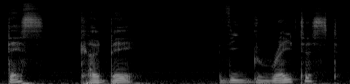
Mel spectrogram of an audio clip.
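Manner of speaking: lightly voiced solemn broadcaster; Will Buxton impression. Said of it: "the Will Buxton just creeped me out".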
